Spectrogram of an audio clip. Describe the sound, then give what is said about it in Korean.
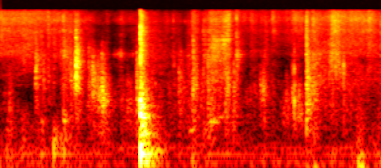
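Handling noises as a messed-up sheet of paper is swapped out for a new one: soft rustles and shuffles of paper, with one sharper knock or slap partway through. No voices. “종이가 엉망이 됐으므 잠시만 체인지 하겠습니다.”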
